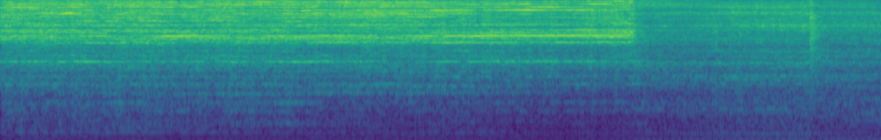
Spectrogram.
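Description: Bandsaw ripping a laminated hardwood board along the fence, a loud steady sawing. About five seconds in the blade leaves the wood and the sound drops, the saw running on freely.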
